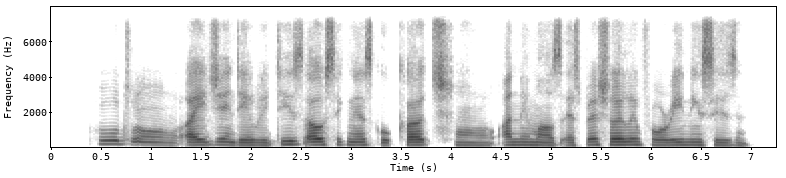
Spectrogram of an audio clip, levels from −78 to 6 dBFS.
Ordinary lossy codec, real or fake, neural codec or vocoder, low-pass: none; fake; codec, 16 kHz in and 24 kHz out, 0.9 kbps, LongCat-Audio-Codec, four codebook decoder; 7.2 kHz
